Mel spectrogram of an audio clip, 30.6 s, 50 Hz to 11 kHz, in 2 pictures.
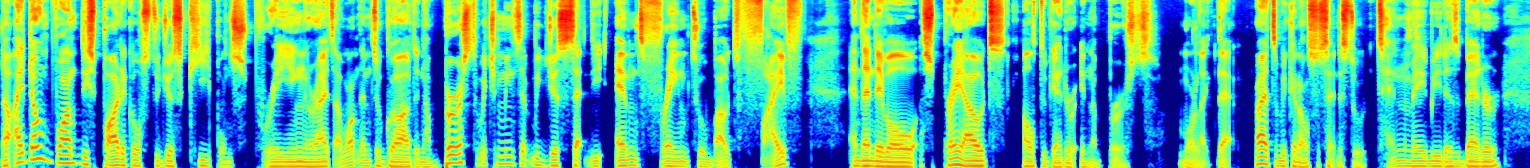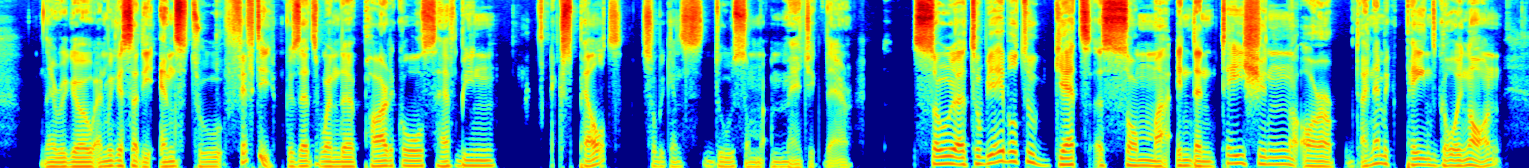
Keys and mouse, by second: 6.1-7.3 drag, 12.8-13.9 drag, 16.5-17.6 drag, 24.8 shift+middle click, 25.6 shift+middle click, 25.9 middle click.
